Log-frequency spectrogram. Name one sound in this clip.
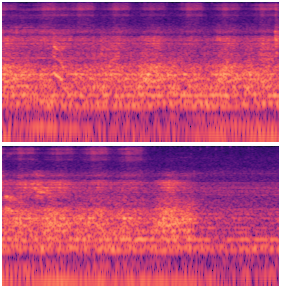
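Fire spells crackle and roar in rapid bursts.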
